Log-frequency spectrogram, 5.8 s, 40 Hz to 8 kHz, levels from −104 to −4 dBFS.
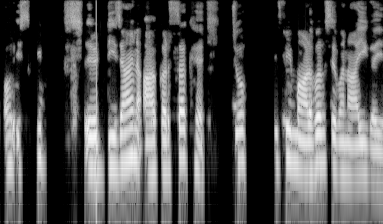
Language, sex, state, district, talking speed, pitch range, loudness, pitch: Hindi, male, Bihar, Jamui, 125 wpm, 140-180 Hz, -18 LUFS, 155 Hz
